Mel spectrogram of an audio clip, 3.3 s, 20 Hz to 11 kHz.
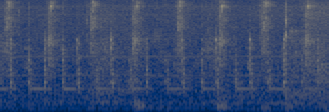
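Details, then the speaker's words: c1910 Gustav Becker Silesia wall clock, Amerikaner P48 movement, oiled but still dirty and uncleaned: rapid uneven light ticks about three a second because the pendulum is removed, escapement racing. "Ticking really fast cuz there's no pendulum on it."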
